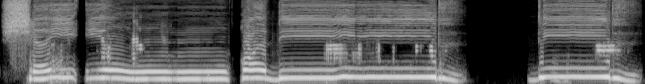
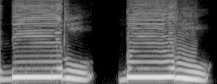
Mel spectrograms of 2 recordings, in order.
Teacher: ketika disukunkan harokat domahnya itu enggak berpengaruh ya, sehingga tetap dibaca tipis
